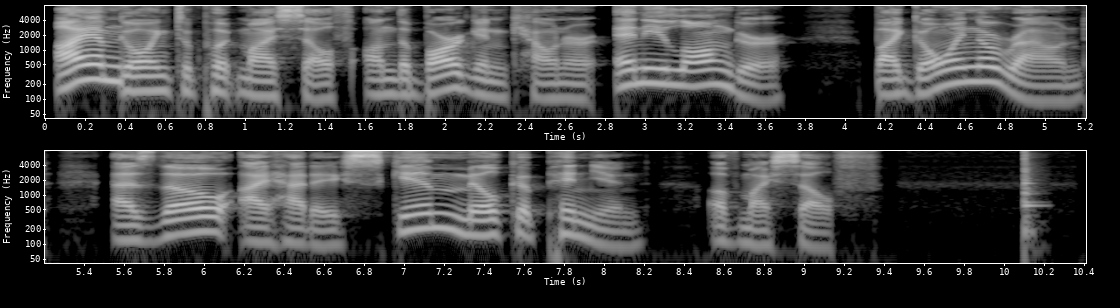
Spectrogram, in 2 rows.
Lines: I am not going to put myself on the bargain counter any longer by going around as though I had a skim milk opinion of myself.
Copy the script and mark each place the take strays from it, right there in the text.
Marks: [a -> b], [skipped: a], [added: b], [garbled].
I am [skipped: not] going to put myself on the bargain counter any longer by going around as though I had a skim milk opinion of myself.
